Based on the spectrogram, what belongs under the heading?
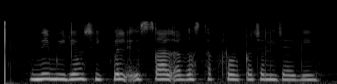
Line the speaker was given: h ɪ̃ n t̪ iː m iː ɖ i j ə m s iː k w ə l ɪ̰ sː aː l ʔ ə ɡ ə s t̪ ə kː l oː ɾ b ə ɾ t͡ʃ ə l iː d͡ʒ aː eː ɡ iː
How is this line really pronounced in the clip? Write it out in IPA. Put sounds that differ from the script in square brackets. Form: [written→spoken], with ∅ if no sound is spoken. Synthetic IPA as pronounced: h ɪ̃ n [t̪→d̪] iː m iː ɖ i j ə m s iː k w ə l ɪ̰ sː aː l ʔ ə ɡ ə s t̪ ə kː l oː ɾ [b→p] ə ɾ t͡ʃ ə l iː d͡ʒ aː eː ɡ iː

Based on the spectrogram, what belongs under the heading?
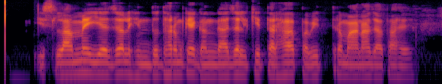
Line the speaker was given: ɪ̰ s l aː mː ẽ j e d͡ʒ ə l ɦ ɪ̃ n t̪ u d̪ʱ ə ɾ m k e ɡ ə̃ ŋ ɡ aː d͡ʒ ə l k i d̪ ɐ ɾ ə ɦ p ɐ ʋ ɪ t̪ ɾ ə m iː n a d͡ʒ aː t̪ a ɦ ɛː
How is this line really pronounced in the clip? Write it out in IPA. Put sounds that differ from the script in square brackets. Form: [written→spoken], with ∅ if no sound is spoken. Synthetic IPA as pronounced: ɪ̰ s l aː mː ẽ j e d͡ʒ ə l ɦ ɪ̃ n [t̪→d̪] u d̪ʱ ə ɾ m k e ɡ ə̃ ŋ ɡ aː d͡ʒ ə l k i [d̪→t̪] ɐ ɾ ə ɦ p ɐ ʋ ɪ t̪ ɾ ə m [iː→aː] n a d͡ʒ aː t̪ a ɦ ɛː

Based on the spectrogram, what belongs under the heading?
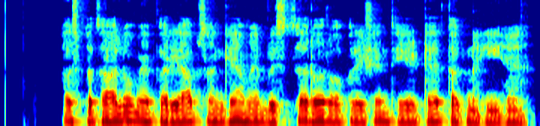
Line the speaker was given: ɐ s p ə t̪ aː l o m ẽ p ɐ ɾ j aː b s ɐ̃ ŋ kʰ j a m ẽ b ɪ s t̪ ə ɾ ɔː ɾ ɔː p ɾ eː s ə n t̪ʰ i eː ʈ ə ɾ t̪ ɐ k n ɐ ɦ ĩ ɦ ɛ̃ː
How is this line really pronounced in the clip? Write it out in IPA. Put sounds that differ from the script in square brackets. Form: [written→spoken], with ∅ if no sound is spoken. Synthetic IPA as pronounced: ɐ s p ə t̪ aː l [o→õ] m ẽ p ɐ ɾ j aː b s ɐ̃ ŋ kʰ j a m ẽ b ɪ s t̪ ə ɾ ɔː ɾ ɔː p ɾ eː [s→ʃ] ə n t̪ʰ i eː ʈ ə ɾ t̪ ɐ k n ɐ ɦ ĩ ɦ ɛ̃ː

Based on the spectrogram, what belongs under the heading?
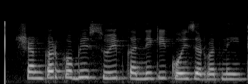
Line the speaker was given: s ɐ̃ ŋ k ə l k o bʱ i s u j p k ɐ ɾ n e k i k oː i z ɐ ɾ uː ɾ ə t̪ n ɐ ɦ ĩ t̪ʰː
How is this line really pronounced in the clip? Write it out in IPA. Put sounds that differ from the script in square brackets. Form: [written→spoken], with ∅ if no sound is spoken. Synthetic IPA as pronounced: [s→ʃ] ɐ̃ ŋ k ə [l→ɾ] k o bʱ i s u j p k ɐ ɾ n e k i k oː i z ɐ ɾ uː ɾ ə t̪ n ɐ ɦ ĩ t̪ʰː

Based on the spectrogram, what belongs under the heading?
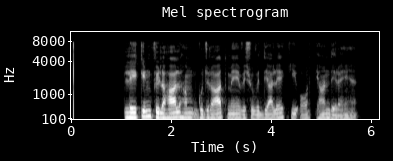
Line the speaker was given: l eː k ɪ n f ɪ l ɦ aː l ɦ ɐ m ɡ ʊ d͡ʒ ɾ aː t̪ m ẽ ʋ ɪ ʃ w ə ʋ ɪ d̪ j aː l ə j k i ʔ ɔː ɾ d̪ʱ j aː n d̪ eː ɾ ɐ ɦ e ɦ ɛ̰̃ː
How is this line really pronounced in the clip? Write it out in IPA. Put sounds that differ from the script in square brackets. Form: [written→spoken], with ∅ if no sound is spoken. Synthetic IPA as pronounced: l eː k ɪ n f ɪ l ɦ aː l ɦ ɐ m ɡ ʊ d͡ʒ ɾ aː t̪ m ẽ ʋ ɪ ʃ w ə ʋ ɪ d̪ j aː l ə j k i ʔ ɔː ɾ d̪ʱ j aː n d̪ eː ɾ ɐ ɦ e ɦ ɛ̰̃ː

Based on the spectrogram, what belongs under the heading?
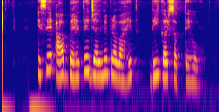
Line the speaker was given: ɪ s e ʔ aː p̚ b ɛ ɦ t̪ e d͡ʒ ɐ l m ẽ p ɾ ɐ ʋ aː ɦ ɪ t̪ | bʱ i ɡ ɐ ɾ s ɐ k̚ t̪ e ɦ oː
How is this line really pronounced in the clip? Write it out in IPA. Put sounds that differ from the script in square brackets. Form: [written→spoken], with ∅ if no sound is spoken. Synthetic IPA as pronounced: ɪ s e ʔ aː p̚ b ɛ ɦ t̪ e d͡ʒ ɐ l m ẽ p ɾ ɐ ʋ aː ɦ ɪ t̪ | bʱ i [ɡ→k] ɐ ɾ s ɐ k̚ t̪ e ɦ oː

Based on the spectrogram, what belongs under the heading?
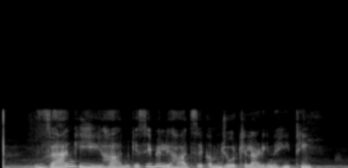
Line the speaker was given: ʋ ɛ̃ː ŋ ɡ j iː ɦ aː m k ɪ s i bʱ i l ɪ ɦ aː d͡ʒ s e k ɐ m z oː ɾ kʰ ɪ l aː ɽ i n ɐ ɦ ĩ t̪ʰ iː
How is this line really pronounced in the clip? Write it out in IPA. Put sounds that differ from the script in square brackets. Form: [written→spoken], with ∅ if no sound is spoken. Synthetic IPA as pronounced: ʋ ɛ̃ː ŋ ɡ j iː ɦ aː [m→n] k ɪ s i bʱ i l ɪ ɦ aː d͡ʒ s e k ɐ m z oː ɾ kʰ ɪ l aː ɽ i n ɐ ɦ ĩ t̪ʰ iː

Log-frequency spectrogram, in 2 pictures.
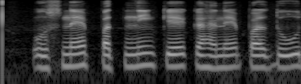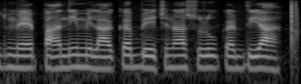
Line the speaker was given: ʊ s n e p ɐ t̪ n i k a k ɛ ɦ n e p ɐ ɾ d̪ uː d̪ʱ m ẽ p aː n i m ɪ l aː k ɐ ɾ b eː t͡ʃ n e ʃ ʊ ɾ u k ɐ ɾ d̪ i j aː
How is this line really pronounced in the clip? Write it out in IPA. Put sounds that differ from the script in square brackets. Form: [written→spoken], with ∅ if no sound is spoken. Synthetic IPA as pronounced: ʊ s n e p ɐ t̪ n i k [a→e] k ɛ ɦ n e p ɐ ɾ d̪ uː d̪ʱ m ẽ p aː n i m ɪ l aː k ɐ ɾ b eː t͡ʃ n [e→a] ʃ ʊ ɾ u k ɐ ɾ d̪ i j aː

